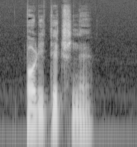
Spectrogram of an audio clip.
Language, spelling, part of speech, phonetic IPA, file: Polish, polityczny, adjective, [ˌpɔlʲiˈtɨt͡ʃnɨ], Pl-polityczny.ogg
